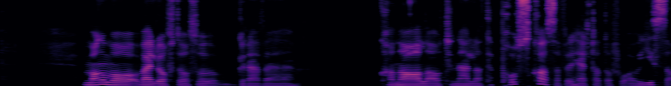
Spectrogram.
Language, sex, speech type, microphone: Norwegian, female, spontaneous, Shure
